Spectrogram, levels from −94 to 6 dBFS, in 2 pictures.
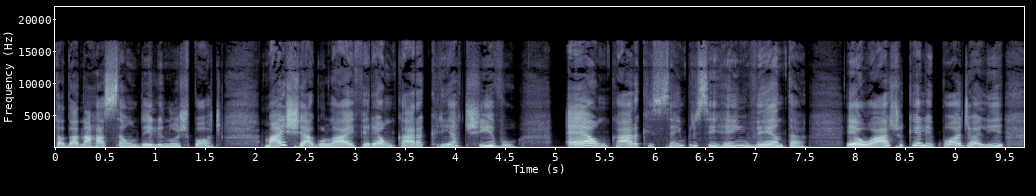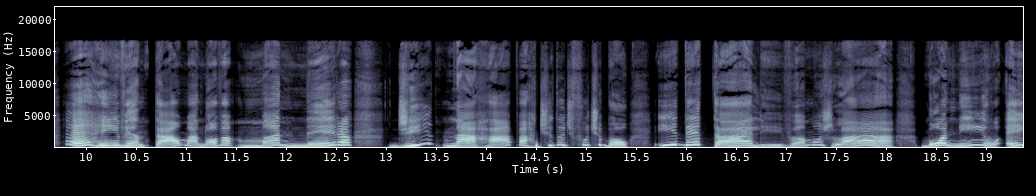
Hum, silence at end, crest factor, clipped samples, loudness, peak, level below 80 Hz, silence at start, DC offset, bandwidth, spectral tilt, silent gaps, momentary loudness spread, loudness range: none; 0 s; 14 dB; under 0.1%; -18 LUFS; -4 dBFS; -48 dBFS; 0 s; under 0.1%; 17 kHz; -3.5 dB/octave; none; 10 LU; 2 LU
